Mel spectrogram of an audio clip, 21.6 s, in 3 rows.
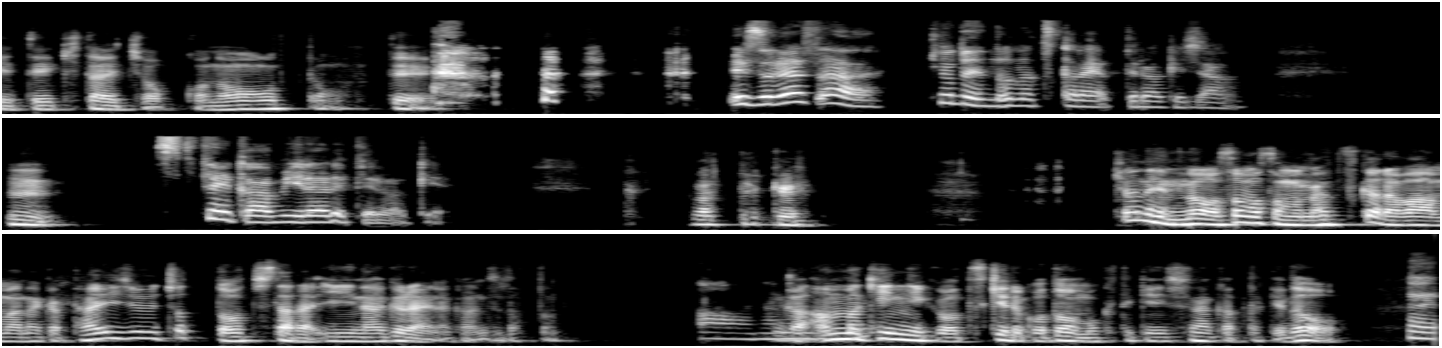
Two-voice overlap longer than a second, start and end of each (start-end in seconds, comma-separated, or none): none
